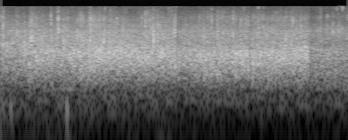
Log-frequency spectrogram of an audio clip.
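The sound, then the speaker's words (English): A crowd applauds with dense, steady clapping that stays loud throughout, easing slightly near the end, with no voices. “All right, give these guys a round of applause.”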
